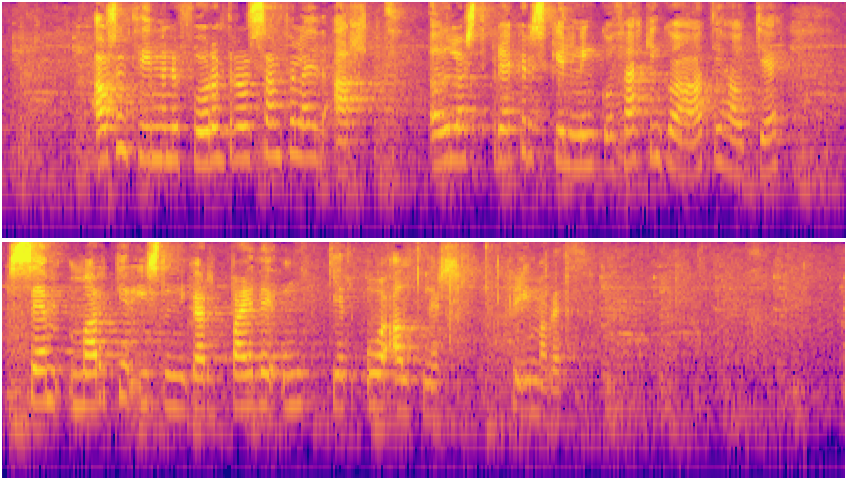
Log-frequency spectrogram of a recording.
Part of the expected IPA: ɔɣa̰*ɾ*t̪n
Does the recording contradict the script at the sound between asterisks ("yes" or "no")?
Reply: yes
